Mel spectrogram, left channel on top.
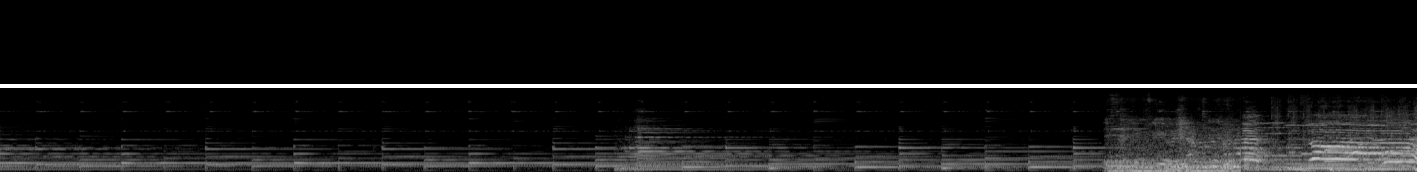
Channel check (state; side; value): silent; left; digital silence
